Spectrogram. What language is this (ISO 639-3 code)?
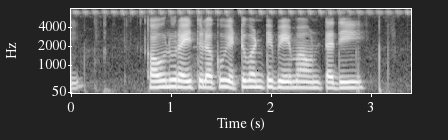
tel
